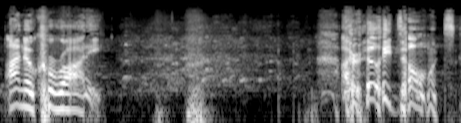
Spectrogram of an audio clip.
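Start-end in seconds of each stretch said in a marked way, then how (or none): 1.9-4.6 slow, laughing confession; laughing admission. Real, not acted. Preacher admitting to congregation he knows no karate. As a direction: giggle as you give it up. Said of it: "You think I'm being silly".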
